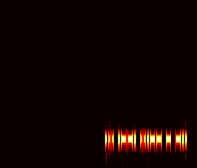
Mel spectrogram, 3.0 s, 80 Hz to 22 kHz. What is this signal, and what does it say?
Morse code, heard as a keyed tone, about 52 wpm, 700 Hz. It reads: SP3TD
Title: DXCC-100 Call Signs - 5 Characters - Repeated 3x - 50wpm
